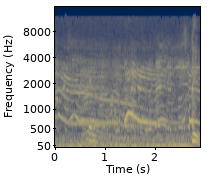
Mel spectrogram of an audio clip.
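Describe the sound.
Dense street crowd hubbub in the streets of Douala, with many overlapping voices, traffic rumbling steadily underneath and a siren-like wail rising briefly near the end.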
